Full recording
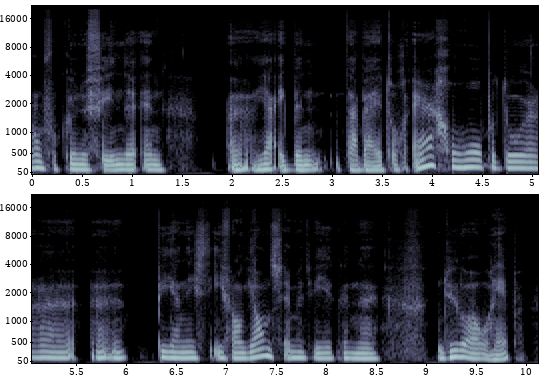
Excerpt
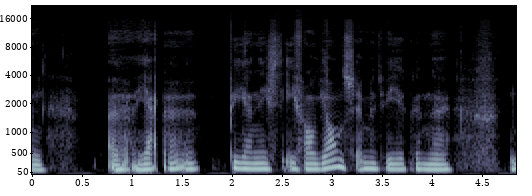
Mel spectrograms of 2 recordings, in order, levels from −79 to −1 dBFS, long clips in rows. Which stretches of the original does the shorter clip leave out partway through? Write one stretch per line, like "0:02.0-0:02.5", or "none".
0:02.5-0:05.6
